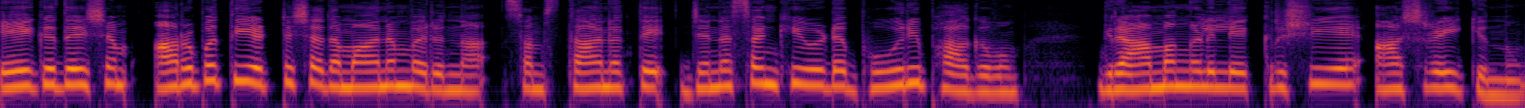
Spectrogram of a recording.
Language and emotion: Malayalam, neutral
